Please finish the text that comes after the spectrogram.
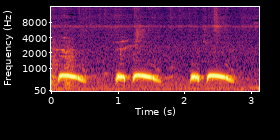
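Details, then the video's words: Three clear dove coos, each a short opening note then a longer, gently falling tone, spaced evenly about a second apart in quiet surroundings. "Lovely dove/ lovey sounds"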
